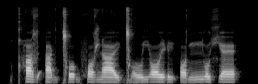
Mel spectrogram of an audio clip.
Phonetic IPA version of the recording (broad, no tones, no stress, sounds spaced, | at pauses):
qʰ ɵ z ʔ a ɡ ǀ o ɡ f ɔ z ɳ a i̯ ɡ͡ǀ ɔ u̯ j ɔ i̯ ɽ i ʔ ɔ d ɲ o ç ɛ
